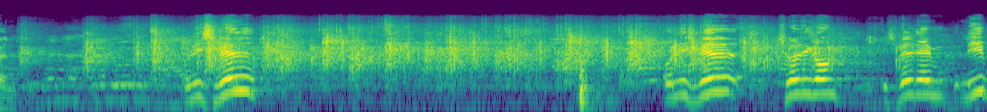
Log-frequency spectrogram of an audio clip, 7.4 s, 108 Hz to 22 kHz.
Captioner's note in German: Beifall bei der CDU und dem BÜNDNIS 90/DIE GRÜNEN - Zurufe von der FDP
